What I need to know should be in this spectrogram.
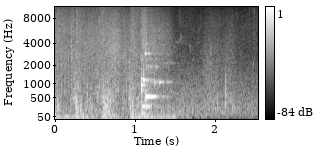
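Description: A bright magical chime rings out with a shimmering whoosh.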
